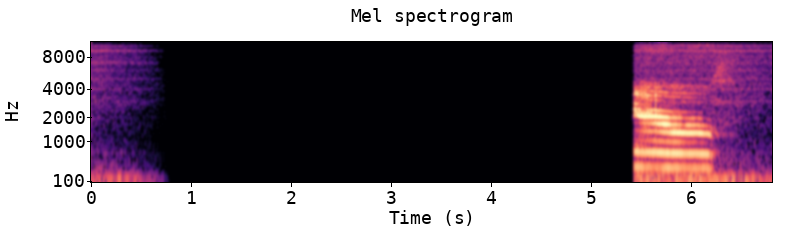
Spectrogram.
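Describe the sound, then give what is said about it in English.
After a brief burst of noise and a long stretch of silence, a cat lets out one loud meow with a falling, drawn-out pitch near the end. “Don't step on the cat.”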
